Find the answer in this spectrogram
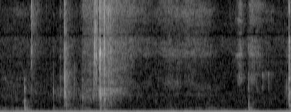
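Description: Faint scattered clicks and light handling rustles from a MiniDV camcorder being held and operated, over a low steady hum.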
